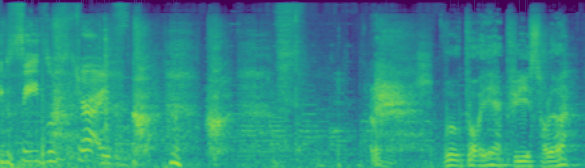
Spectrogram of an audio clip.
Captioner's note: breathing heavily; speaking in French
